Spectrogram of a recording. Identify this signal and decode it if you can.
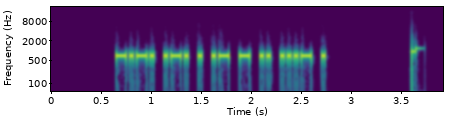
Morse code, heard as a keyed tone, about 36 wpm, 700 Hz. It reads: CREATIVE
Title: Sentences from Top 1000 Words - Review Part 5 - New Word Drill - 35wpm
